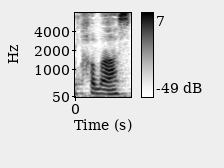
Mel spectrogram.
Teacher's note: we're going to do it with a guttural KH sound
